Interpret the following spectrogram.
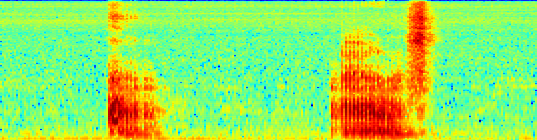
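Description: Small dog barking twice at a toy's reflection in a mirror: a short bark about a second in, then a longer one ending in a sharp click.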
